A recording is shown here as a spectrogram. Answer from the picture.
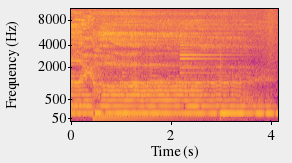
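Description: A man singing one long held note on the last word of a hymn verse, 'heart', over a sustained acoustic guitar chord. It fades away near the end.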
